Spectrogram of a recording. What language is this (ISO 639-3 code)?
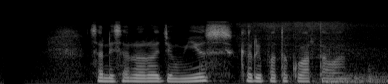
sun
